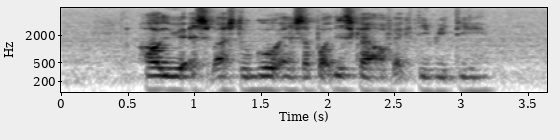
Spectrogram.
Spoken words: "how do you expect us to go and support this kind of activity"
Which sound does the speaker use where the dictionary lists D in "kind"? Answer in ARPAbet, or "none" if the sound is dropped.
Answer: none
